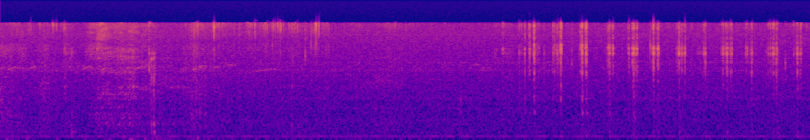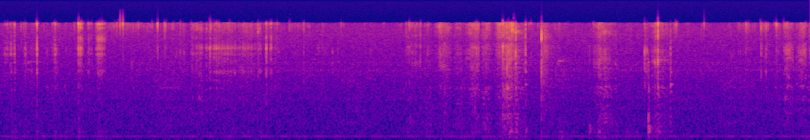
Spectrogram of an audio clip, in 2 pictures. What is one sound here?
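A knife scrapes and clicks against fish bones on a wooden board.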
